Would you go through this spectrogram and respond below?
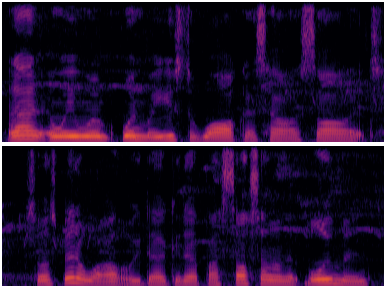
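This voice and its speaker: Woman, hoarse and crackly from a cold, flat mellow delivery, halting outdoor phone walk-and-talk, birds in background. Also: mid-range voice. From Georgia, US. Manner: halting, searching for words, many restarts. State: raspy, crackly voice while getting over a cold. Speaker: gardener giving a yard tour. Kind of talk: casual rambling walk-and-talk. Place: outdoors in a wooded yard. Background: birds and outdoor ambience.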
